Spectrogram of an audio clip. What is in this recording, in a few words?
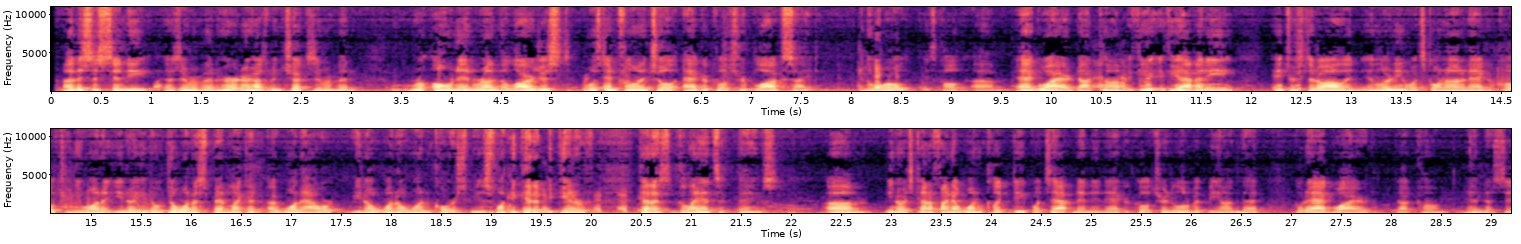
commercial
